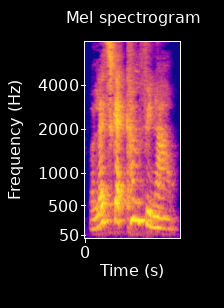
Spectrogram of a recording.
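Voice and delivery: usual speaking voice

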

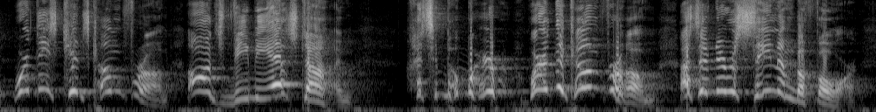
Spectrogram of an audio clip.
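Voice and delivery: put-on can't believe all these kids; young preacher asking an elder, amazed and high. Retells his amazement to elder.

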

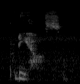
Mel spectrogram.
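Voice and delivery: breathy aside "Pretty awesome"; voiceless gleeful aside; whisper. Acted. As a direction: whisper it to yourself. Said then whispered.

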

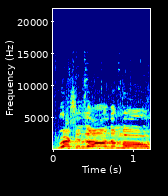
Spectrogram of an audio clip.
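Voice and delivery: battle warning yelled slowly; warning shout. Acted. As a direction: call out the enemy's move. Calling out in combat.

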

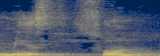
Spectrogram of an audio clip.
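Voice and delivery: "মিস সোন" as mis-son, two s sounds; wrong double s. Shown as a demonstration. Teacher shows students' misreading, double-s "মিস সোন". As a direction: break "মিস সোন" after the first s. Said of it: "দুটো এস ধরে নিচ্ছ".

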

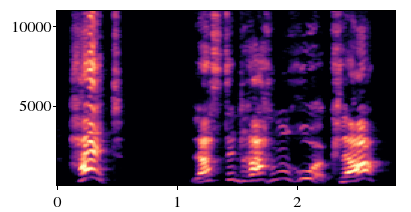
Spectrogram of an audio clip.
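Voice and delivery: high, very loud protective order; indignant acted shout; shouted command. A narrator's reading. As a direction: yell at an attacker to back off. Boy orders knight to stop.

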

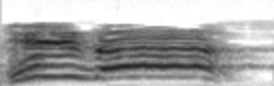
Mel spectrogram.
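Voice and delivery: high, drawn-out call; crying out. Retold or imitated. Blind beggar calls to Jesus over the crowd, crying out. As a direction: call out for help from afar. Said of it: "he began to cry out".

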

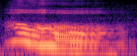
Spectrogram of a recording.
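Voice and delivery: ecstatic shout. Real, not acted. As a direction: roar it out in disbelieving joy. Boss finally dies. (esultanza incredula)

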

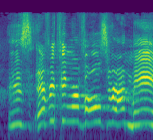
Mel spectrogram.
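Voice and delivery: ordinary delivery

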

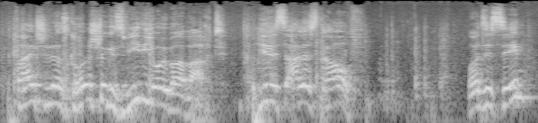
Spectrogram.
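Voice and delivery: corner him with the video; pressing confrontation. Acted. Inspector confronting Gaußmann with the video, pressing.

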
